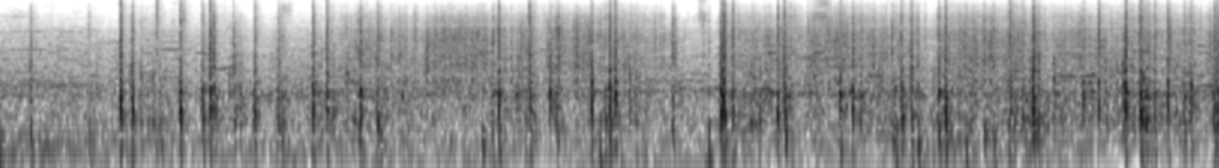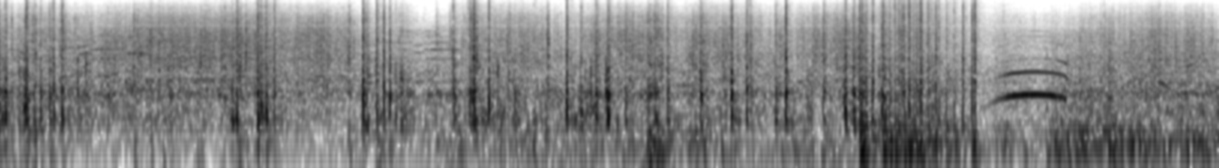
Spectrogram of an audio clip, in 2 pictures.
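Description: Fireworks display: aerial shells bursting in rapid succession, a dense stream of bangs and crackles, at its heaviest a few seconds before the end.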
